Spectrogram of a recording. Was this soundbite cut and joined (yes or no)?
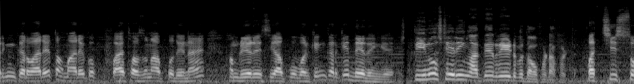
yes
